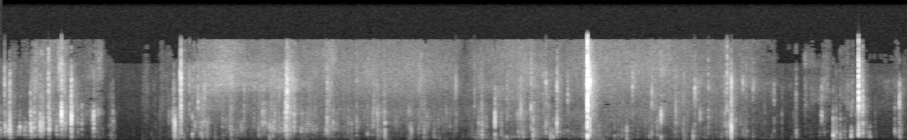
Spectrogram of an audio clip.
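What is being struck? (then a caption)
Paper magazine. Hands with long nails smooth the crinkled pages of a crumpled paper magazine with their fingertips and turn a page. Bright, dry crinkles and crackles come in dense bursts with a short lull, then a sharp papery snap stands out near the middle. The sound is quiet and close, with almost nothing in the low end.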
